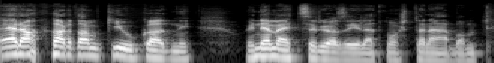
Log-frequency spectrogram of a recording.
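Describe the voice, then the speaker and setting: Bright and sharp in tone, a man talks very fast with lively intonation and an animated delivery, the sound dry and close with no echo on a very clean recording with a silent background. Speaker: gaming podcast co-host. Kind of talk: casual chat.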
